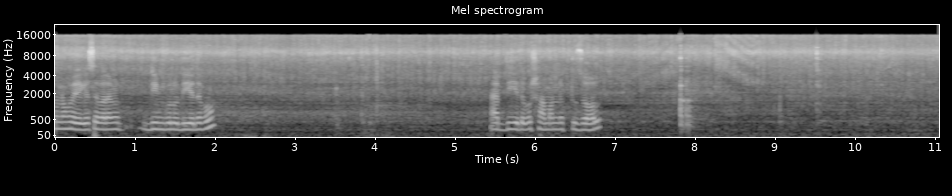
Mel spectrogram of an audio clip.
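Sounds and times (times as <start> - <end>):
gravy simmering in a pan: 0.2 - 11.0.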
